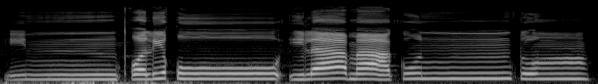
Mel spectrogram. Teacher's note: کن کے نون ساکن پر غنہ کریں گے، کیونکہ نون ساکن کے بعد حروف حلقی میں سے کوئی لفظ نہیں ہے۔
